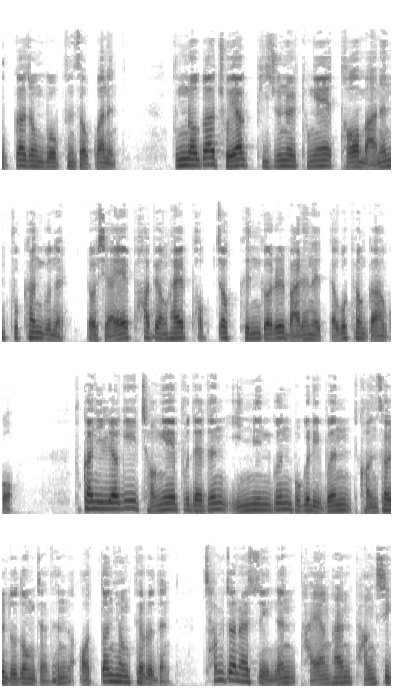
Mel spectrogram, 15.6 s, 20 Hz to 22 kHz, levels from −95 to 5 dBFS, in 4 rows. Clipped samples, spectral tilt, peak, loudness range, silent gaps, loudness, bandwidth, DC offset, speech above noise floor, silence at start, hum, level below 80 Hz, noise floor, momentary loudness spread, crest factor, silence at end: under 0.1%; -7 dB/octave; -8 dBFS; 3 LU; none; -25 LUFS; 11 kHz; under 0.1%; 47 dB; 0 s; none; -58 dBFS; -71 dBFS; 9 LU; 18 dB; 0 s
